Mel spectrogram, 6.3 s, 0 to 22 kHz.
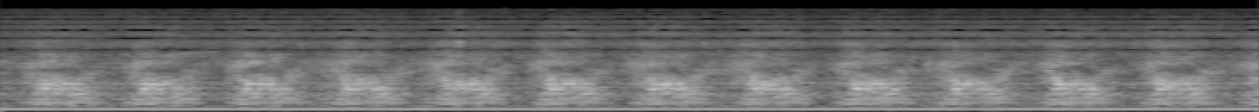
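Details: Consul Facilite CWC10 washer that would not power on, fixed by replacing the power board: steady motor hum with a smooth whooshing pulse about twice a second and no grinding or banging. The washer is spinning normally.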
